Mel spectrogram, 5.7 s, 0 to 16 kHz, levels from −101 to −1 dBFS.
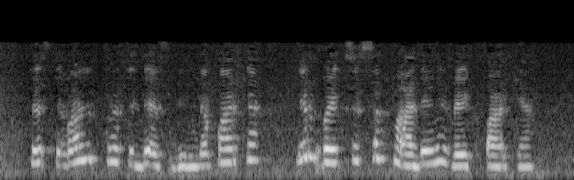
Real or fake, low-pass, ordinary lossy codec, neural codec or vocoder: fake; 7.2 kHz; AAC, 48 kbps; codec, 16 kHz, 16 kbps, FunCodec, trained on Chinese and English, 50 frames a second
